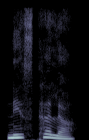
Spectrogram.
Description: ♪ nih sthala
